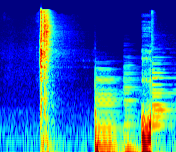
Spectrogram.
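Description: A single sharp snap, such as a shogi piece set down hard on a wooden board, about half a second in. Background music with short pitched notes starts just after a second in.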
